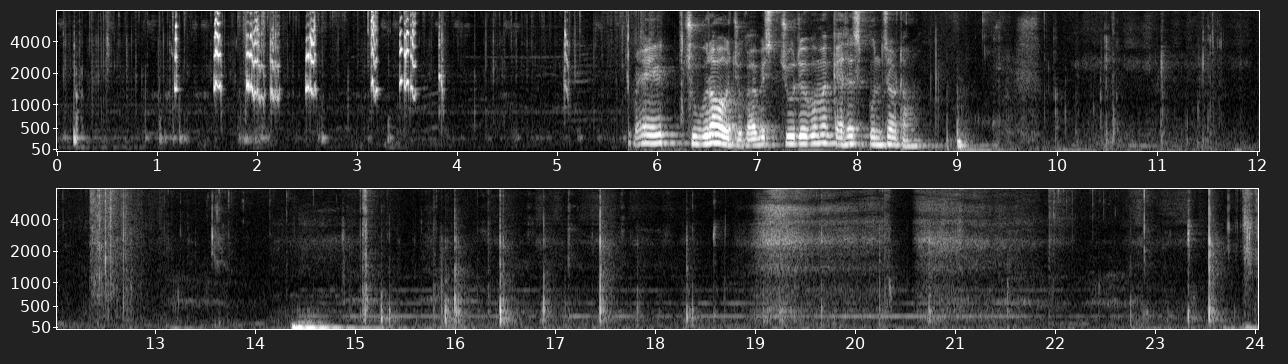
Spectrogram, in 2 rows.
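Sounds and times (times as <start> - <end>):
chewing muffin: 0.0 - 6.4, 8.7 - 17.6, 21.9 - 24.0
heavy dull thump: 14.4 - 15.4.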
